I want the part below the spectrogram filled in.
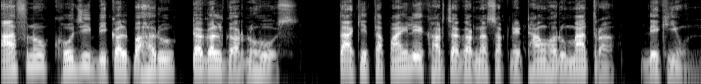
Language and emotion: Nepali, neutral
